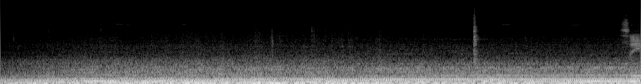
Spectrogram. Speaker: that growl sounds like the right front wheel that's a pretty significant growl now the faster we get going the worse it becomes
